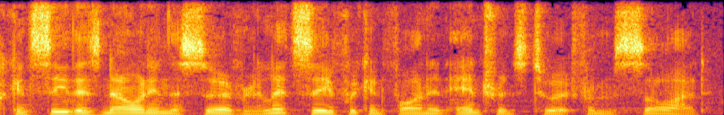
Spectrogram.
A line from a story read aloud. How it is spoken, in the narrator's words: Thinking quickly, the doctor said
